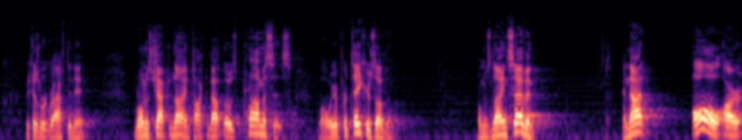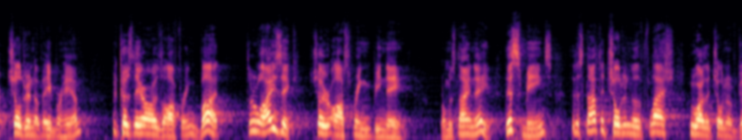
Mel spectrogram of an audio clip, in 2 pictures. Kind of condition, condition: setting, large echoing room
